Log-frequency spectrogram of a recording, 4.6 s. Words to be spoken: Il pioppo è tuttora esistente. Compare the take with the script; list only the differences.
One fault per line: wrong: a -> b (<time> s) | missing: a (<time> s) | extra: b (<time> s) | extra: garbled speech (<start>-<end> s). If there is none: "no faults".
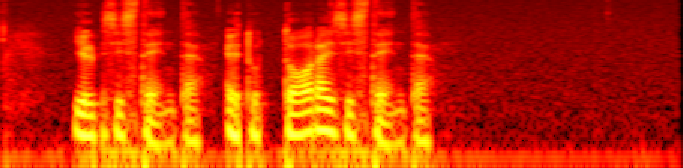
wrong: pioppo -> esistente (0.7 s)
